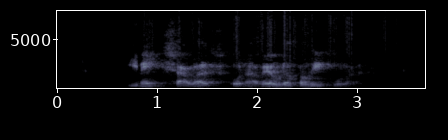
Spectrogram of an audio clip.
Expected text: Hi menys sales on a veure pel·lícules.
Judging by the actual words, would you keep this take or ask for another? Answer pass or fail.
pass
